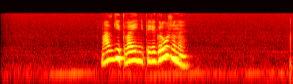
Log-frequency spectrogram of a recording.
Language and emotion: Russian, neutral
